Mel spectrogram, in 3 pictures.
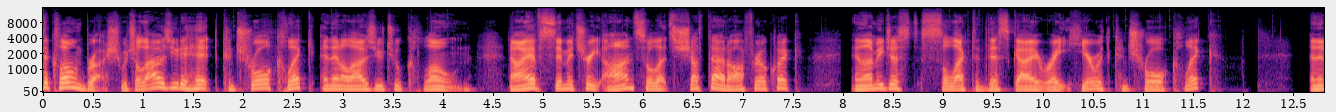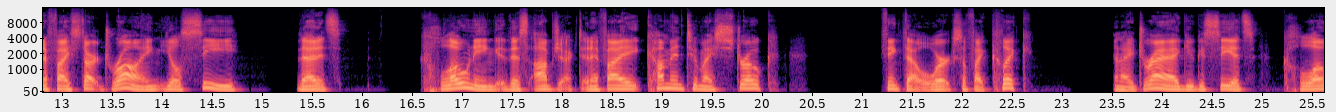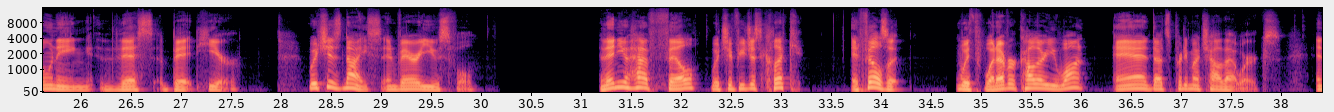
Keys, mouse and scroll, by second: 0.3 middle click, 1.9 ctrl+click, 2.8 click, 3.3 click, 3.6 click, 4.0 ctrl+click, 4.6 ctrl+click, 4.6-5.3 scroll, 5.7 click, 5.9 scroll, 6.6 click, 6.9 click, 7.9 middle click, 8.0 middle click, 9.0 ctrl+click, 9.1 ctrl+click, 9.6 middle click, 10.8 ctrl+click, 11.2 ctrl+click, 11.7 ctrl+click, 13.0 click, 13.5 click, 16.1 click, 16.8 middle click, 19.2 click, 19.8 click, 20.7 click, 21.3 middle click, 22.4 ctrl+click, 24.0 ctrl+click, 26.1 click, 27.9 click, 30.1 click, 30.3 click, 31.2 click, 32.3 click, 33.7 middle click, 34.6 middle click, 38.2 click.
